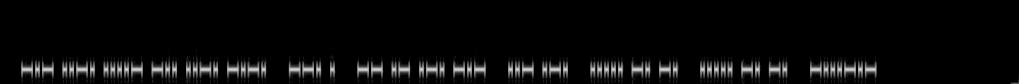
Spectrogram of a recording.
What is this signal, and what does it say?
Morse code, heard as a keyed tone, about 36 wpm, 690 Hz. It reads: KF4DFC GE MARK UR 5NN 5NN <BK>
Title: SOTA QSO Practice 35wpm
